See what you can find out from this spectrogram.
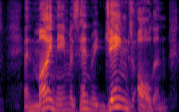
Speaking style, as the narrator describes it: cried Henry

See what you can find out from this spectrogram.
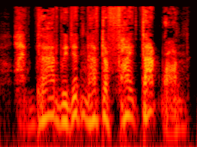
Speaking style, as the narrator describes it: Harry whispered

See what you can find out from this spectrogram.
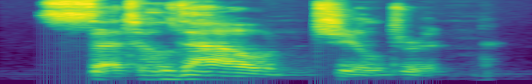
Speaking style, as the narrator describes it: Loki says, though he's laughing himself

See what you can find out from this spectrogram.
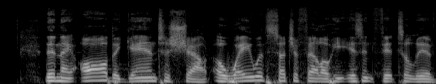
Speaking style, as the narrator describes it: they yelled

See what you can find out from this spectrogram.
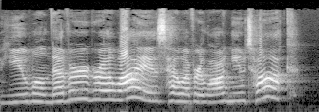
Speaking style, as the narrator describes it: shouted the fox

